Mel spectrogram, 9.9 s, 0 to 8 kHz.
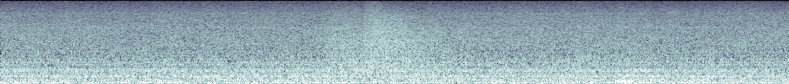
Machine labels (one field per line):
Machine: fan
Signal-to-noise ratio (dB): -6 dB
